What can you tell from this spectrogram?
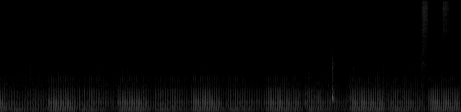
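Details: Kittens purring as they wake their owner in the morning, a steady low rumbling purr rising and falling in long breaths about every one and a half seconds, with a couple of brief soft clicks near the end.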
